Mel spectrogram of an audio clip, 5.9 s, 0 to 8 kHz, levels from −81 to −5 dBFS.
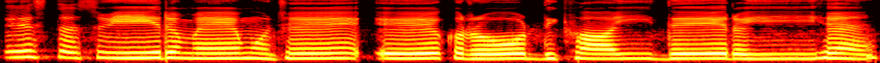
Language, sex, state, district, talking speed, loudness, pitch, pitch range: Hindi, female, Madhya Pradesh, Katni, 100 wpm, -13 LUFS, 235 Hz, 225-245 Hz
